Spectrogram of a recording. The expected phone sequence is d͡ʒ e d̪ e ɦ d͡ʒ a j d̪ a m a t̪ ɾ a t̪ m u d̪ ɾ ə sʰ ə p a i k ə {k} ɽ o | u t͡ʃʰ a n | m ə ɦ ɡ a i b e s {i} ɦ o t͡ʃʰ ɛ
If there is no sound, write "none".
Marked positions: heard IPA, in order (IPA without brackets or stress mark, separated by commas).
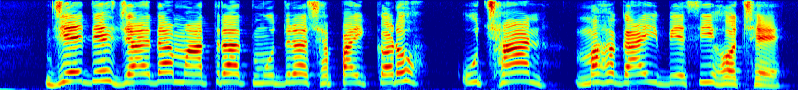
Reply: none, i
